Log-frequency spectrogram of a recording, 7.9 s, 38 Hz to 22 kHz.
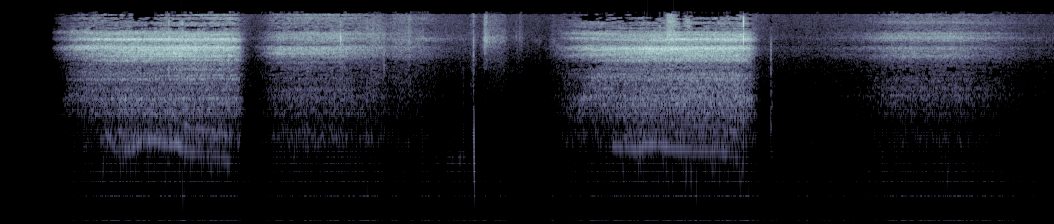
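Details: Snoring from a sleeping dog: noisy, hissing breaths with a wavering whistly rattle, about 16 breaths a minute, alternating with quieter exhalations.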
